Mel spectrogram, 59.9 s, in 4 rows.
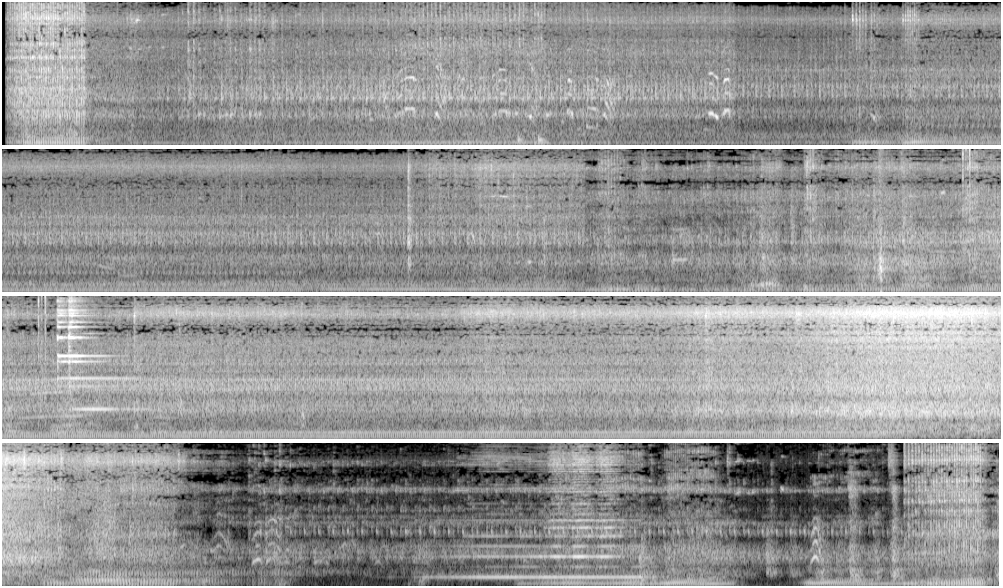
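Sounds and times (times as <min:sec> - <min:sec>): tractor diesel engine running: 0:00.1 - 0:59.9
brief ringing tone: 0:30.8 - 0:32.7.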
